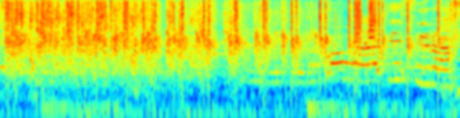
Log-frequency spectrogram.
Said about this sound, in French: Applaudissez vraiment.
